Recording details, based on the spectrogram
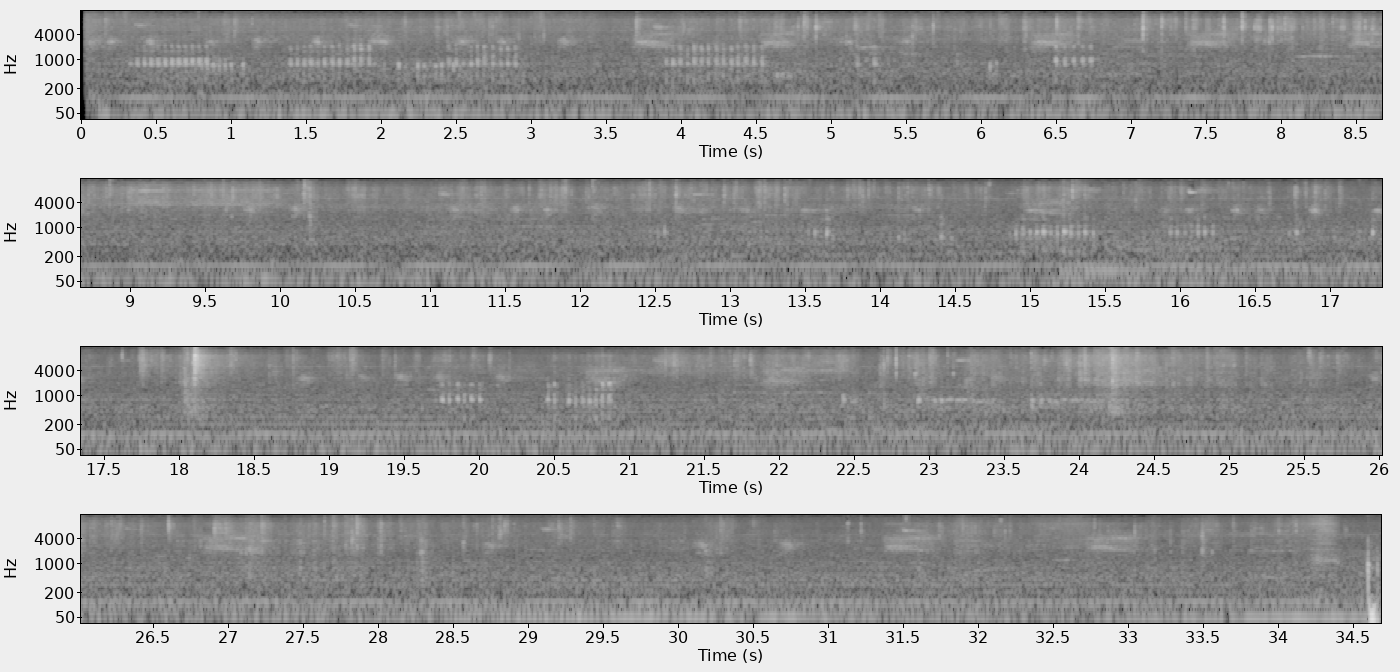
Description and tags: More Raccoon Noises
Nature, Attack, Raccoon, Creature, Atmosphere, Night, Fight, Ambience, Growl, Animal, Outdoors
